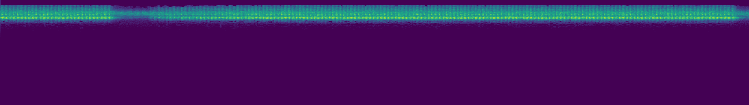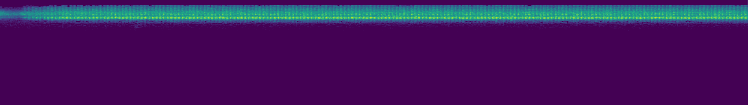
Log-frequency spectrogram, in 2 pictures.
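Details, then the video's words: Grasshoppers: a steady, high-pitched buzzing trill with a fine rapid pulse, broken by two brief quiet dips near the second and the tenth seconds; no other sounds. "Grass Hopper Sounds"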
